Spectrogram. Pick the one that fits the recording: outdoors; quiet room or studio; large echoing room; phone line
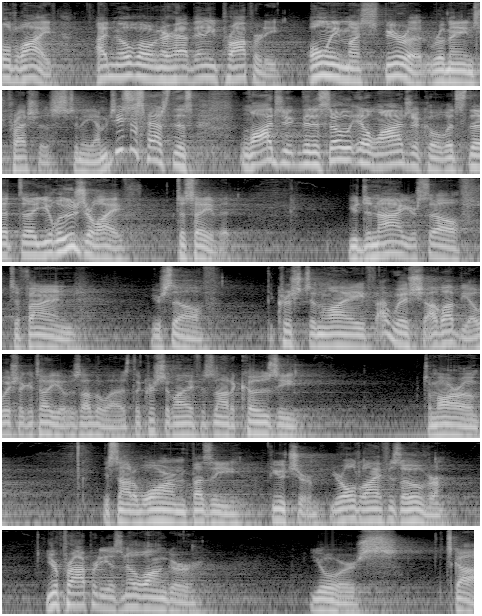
large echoing room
